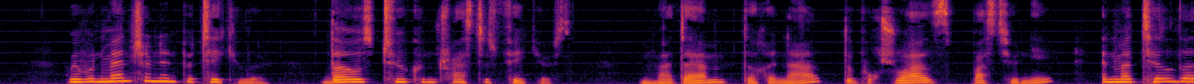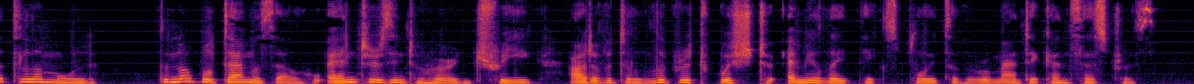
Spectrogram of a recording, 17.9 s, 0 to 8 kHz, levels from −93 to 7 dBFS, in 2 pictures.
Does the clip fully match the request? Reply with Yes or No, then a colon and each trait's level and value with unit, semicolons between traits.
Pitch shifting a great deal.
Yes: wide, 5.8 semitones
